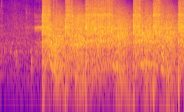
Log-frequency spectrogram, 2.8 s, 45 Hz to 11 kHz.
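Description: A pneumatic impact gun hammers loudly at bolts holding a transmission to a 12-valve Cummins engine in a Ford Dentside pickup, a close, continuous rattling burst after a brief quiet start, with slight dips in between.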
